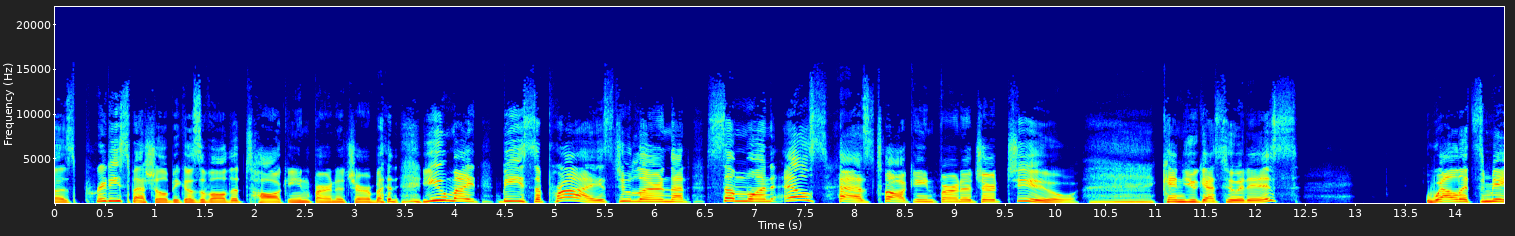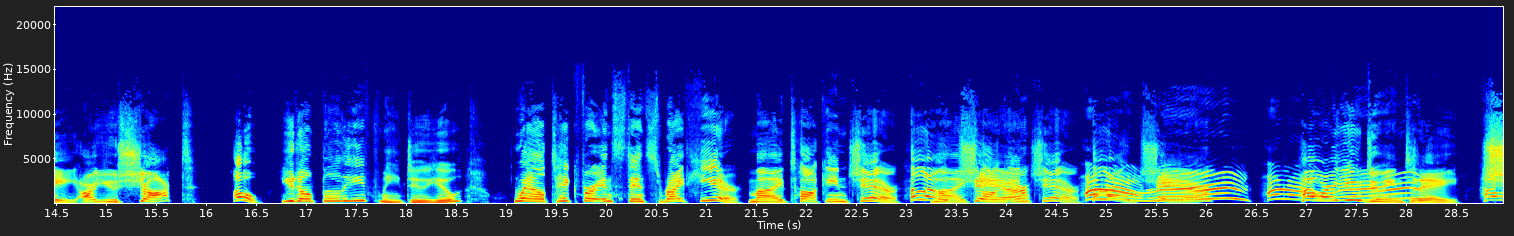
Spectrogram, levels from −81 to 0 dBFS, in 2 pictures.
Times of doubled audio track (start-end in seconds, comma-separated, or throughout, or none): 23.25-28.98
